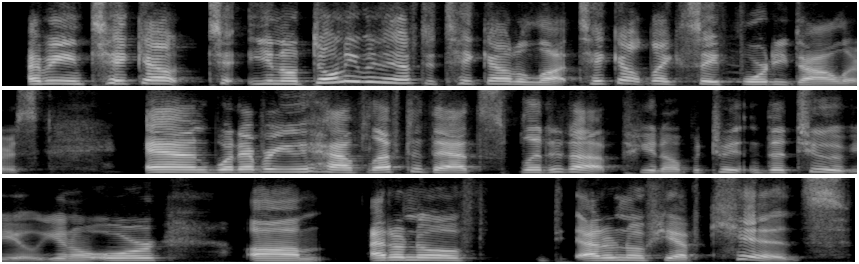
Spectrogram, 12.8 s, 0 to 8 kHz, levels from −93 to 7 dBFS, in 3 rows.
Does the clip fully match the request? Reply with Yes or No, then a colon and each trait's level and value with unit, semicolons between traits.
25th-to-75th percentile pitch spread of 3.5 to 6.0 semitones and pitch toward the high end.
Yes: average, 3.9 semitones; high, 235 Hz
